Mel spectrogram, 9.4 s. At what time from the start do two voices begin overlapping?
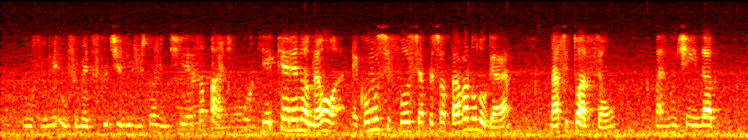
2.2 s

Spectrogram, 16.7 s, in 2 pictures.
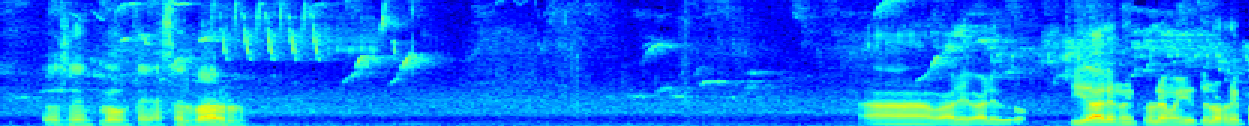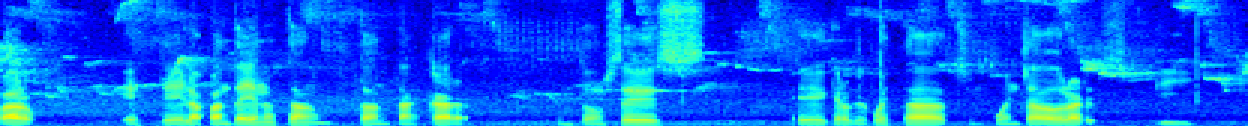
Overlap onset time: none

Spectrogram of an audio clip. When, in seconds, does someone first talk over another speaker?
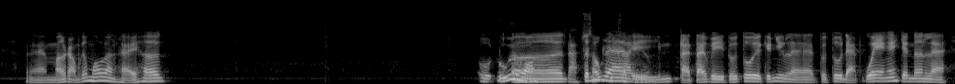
5.1 s

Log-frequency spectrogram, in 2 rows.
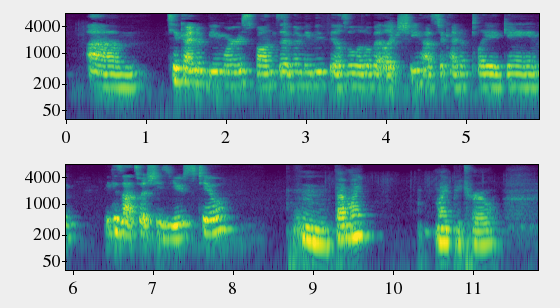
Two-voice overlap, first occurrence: none

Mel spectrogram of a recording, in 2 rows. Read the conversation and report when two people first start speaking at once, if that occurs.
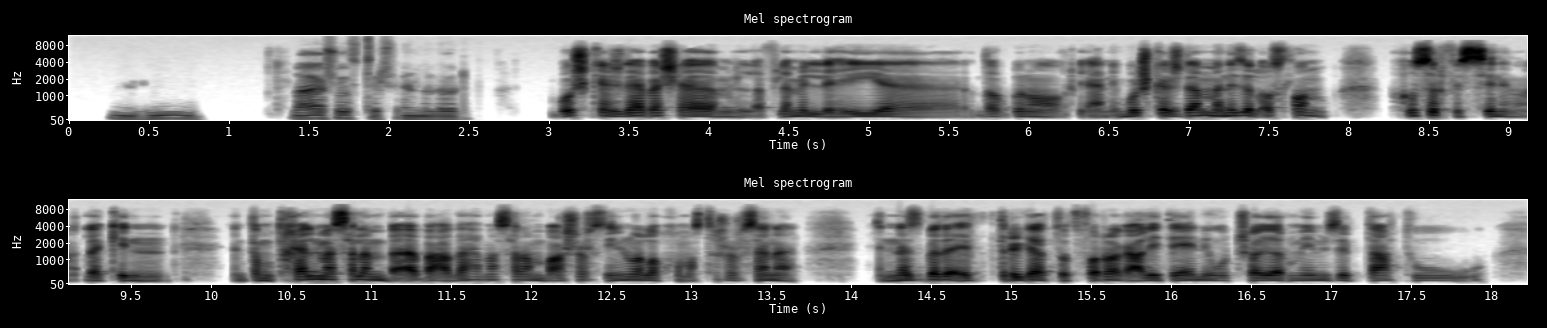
none

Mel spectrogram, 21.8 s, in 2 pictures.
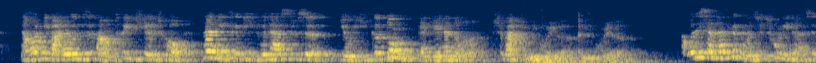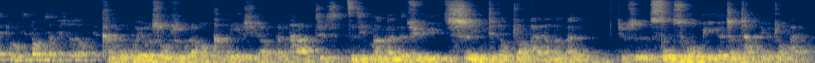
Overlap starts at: none

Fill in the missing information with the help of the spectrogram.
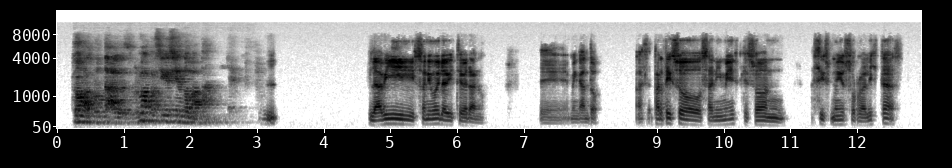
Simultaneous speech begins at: none

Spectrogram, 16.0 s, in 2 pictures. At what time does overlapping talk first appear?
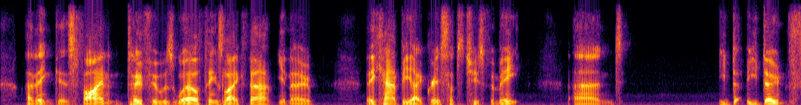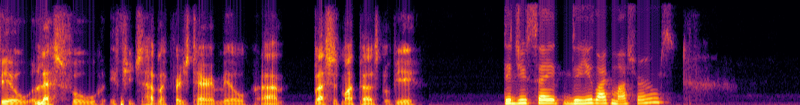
none

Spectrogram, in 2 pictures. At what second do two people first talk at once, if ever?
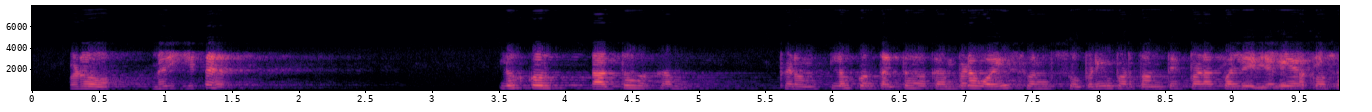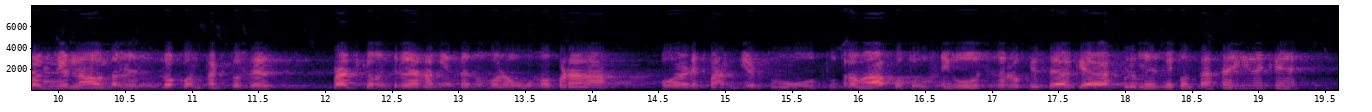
8.9 s

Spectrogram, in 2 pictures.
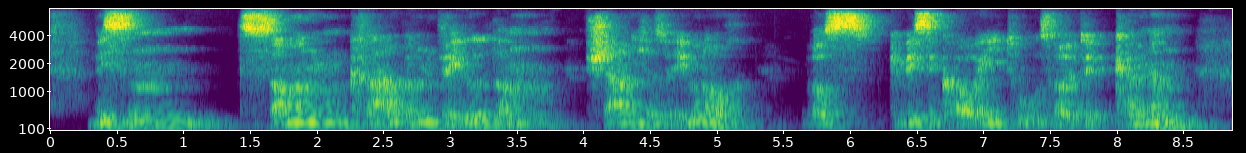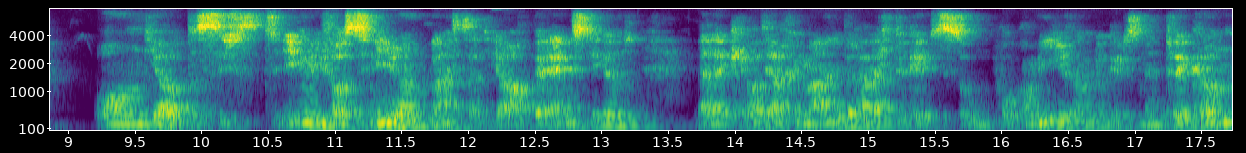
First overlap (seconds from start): none

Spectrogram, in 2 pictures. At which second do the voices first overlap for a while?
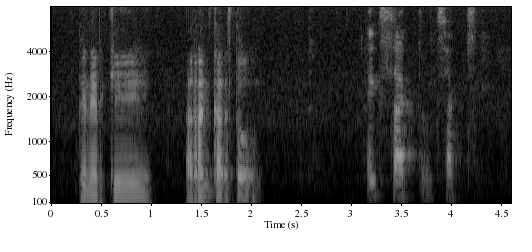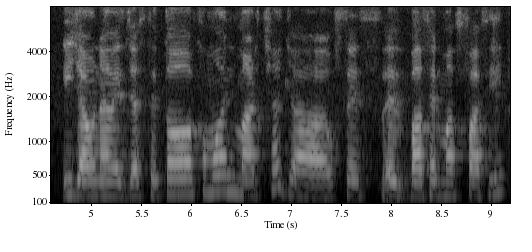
none

